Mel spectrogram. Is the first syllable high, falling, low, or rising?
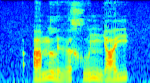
rising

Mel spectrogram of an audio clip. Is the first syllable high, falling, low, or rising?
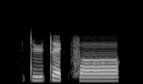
rising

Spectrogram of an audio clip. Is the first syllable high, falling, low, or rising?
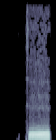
rising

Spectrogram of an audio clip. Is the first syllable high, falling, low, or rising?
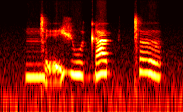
rising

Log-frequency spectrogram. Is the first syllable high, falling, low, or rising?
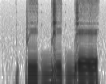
high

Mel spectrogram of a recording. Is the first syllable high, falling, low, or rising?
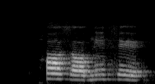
high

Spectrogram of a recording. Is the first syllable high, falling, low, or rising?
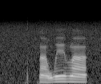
low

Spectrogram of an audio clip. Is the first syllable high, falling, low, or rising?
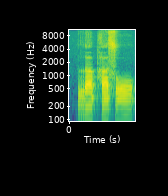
high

